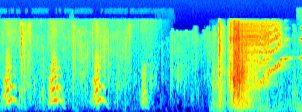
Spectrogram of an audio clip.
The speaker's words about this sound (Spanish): Esos malditos perros.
